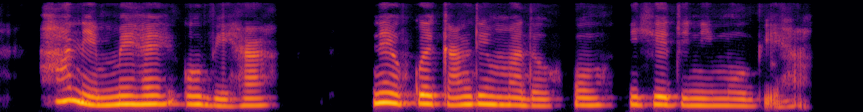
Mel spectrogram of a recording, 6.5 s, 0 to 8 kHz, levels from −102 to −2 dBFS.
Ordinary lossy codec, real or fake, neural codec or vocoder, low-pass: none; fake; codec, 24 kHz, 3.1 kbps, DualCodec; 7.2 kHz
